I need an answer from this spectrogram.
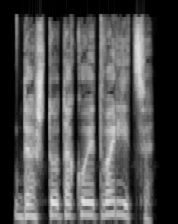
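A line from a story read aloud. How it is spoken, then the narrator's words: Exclamation. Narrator (Russian): воскликнула Шэньцзы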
